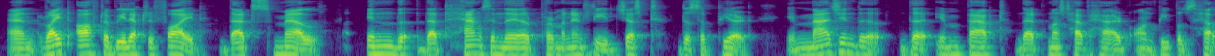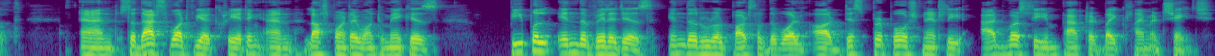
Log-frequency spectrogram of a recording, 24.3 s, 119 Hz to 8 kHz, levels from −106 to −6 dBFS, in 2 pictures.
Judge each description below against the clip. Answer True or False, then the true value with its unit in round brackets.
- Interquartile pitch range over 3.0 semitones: False (2.6 semitones)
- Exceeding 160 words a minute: False (150 wpm)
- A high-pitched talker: False (115 Hz)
